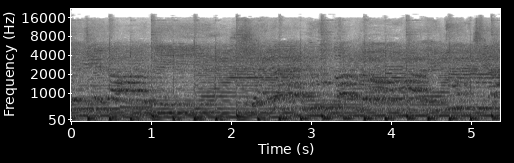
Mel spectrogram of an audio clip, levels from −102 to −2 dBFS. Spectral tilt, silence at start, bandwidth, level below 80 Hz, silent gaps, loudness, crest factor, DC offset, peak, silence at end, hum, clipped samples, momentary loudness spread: -5 dB/octave; 0 s; 17.5 kHz; -24 dBFS; none; -14 LUFS; 14 dB; 0.8%; 0 dBFS; 0 s; none; under 0.1%; 1 LU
